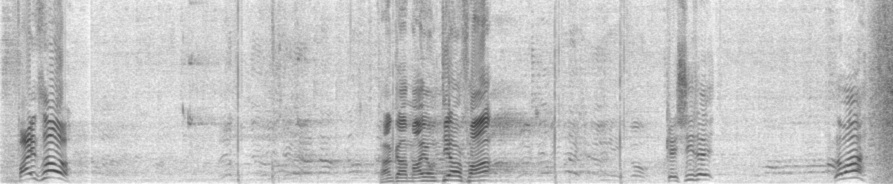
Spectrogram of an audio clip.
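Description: Spectators shout and cheer loudly in a large hall.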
